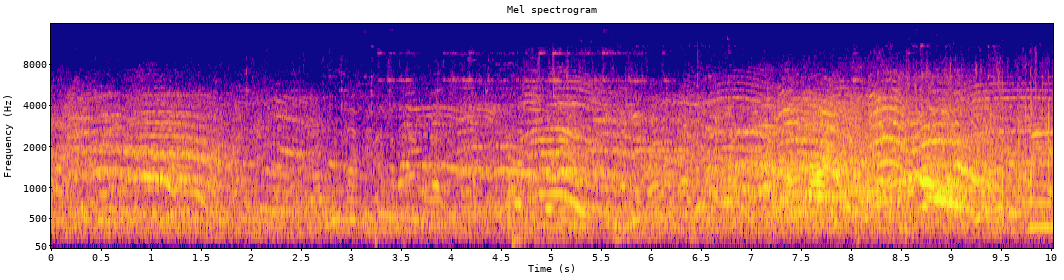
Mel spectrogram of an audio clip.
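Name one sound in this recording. A large crowd shouts and cheers, growing louder toward the end.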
